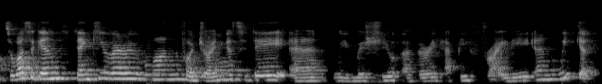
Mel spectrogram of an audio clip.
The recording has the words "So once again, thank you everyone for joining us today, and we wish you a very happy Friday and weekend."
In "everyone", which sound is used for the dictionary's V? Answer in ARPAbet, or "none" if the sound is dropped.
none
